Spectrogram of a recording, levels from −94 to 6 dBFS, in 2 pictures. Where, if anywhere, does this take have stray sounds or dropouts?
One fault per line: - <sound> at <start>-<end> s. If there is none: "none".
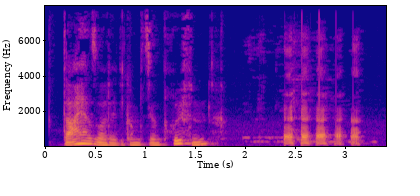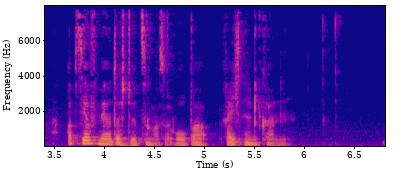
- laugh at 2.0-3.3 s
